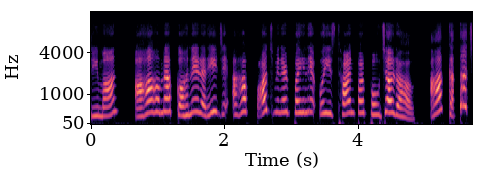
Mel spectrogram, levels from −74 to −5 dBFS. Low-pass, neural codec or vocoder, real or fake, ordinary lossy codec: 10.8 kHz; codec, 24 kHz, 0.5 kbps, DualCodec; fake; none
